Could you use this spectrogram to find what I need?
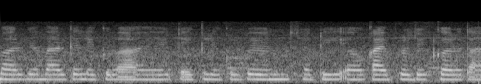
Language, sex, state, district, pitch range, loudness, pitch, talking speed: Marathi, female, Maharashtra, Nagpur, 225-235 Hz, -17 LUFS, 230 Hz, 125 wpm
